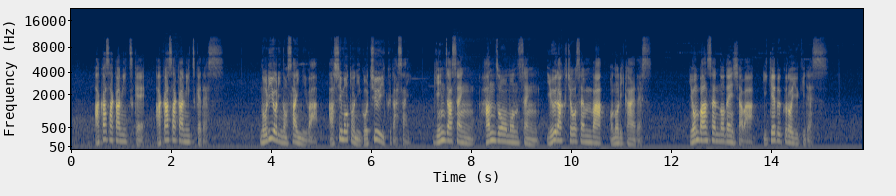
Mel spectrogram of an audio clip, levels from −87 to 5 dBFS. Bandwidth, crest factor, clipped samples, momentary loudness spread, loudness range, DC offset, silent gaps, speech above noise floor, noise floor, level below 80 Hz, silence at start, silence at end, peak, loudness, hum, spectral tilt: 11 kHz; 22 dB; under 0.1%; 18 LU; 5 LU; under 0.1%; none; 33 dB; -57 dBFS; -60 dBFS; 0.5 s; 0.8 s; -2 dBFS; -23 LUFS; none; -4 dB/octave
